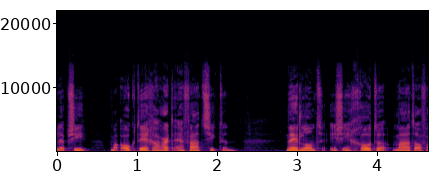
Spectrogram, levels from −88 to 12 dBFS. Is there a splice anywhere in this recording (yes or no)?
no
